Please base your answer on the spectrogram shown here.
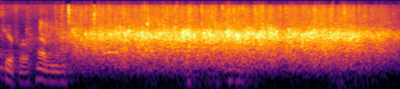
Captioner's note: crowd applauds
